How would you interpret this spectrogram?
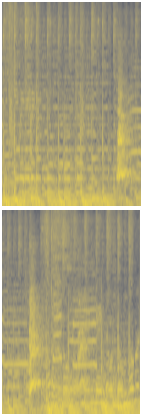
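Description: A female dog, Paulinha, lets out a couple of sharp, high-pitched yelps and whimpers after someone stepped on her tail, a pained cry cutting through loud, steady music playing in the background.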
